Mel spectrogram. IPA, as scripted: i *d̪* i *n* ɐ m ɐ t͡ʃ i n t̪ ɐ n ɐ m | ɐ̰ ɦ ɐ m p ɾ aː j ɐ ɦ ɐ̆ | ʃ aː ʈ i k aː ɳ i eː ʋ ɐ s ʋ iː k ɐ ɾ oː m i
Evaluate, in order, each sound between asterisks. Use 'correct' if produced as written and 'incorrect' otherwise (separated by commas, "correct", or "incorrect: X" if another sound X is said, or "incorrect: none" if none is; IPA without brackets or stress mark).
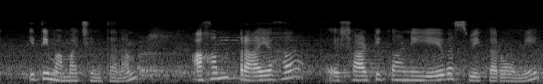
incorrect: t̪, incorrect: m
